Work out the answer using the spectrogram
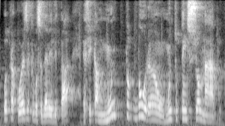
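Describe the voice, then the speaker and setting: A man's voice: high-pitched, lively intonation, moderate pace, a little mellow, faint music behind. A man teaching an online course lesson, colloquial and demonstrative, talking straight to the viewer. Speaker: course instructor.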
